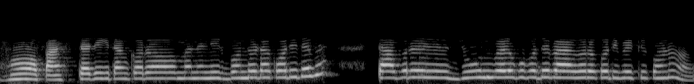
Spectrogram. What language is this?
Odia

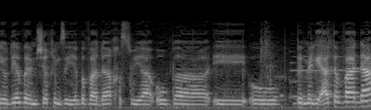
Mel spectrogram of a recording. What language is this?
Hebrew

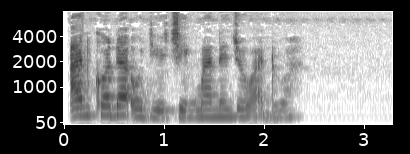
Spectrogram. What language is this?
Luo (Kenya and Tanzania)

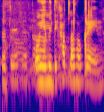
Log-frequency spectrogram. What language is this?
Icelandic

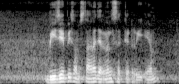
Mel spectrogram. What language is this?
Malayalam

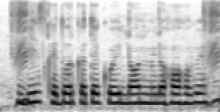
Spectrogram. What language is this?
Magahi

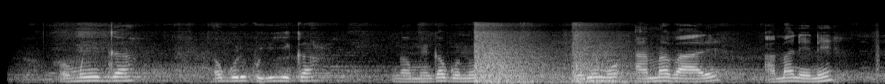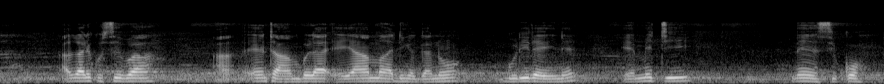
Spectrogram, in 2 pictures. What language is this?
Soga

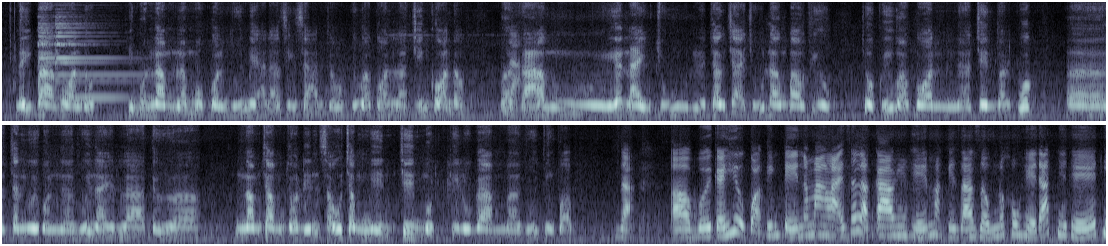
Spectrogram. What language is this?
Vietnamese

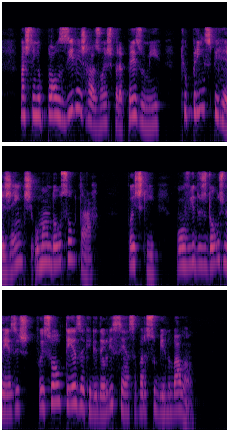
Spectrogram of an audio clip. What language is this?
Portuguese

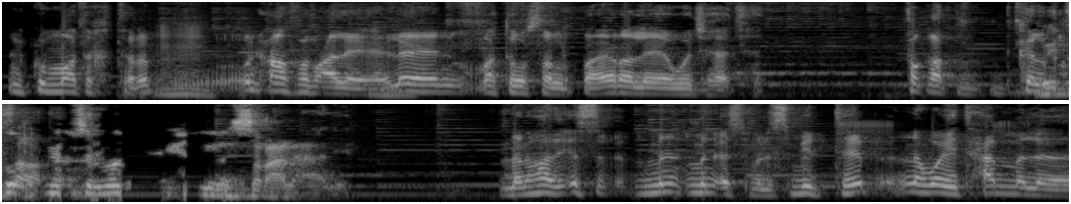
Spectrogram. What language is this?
Arabic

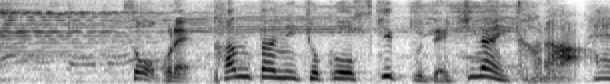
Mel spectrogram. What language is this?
Japanese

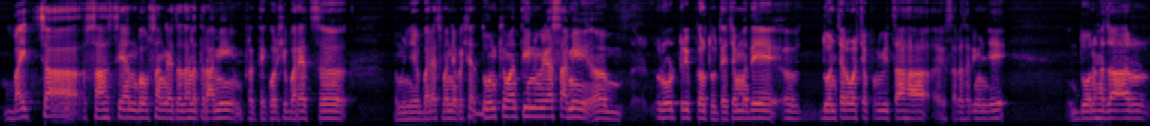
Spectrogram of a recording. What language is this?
Marathi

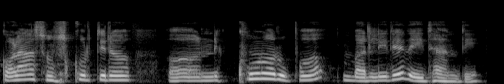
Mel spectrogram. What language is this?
Odia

